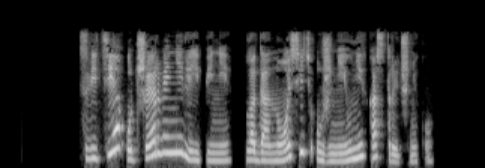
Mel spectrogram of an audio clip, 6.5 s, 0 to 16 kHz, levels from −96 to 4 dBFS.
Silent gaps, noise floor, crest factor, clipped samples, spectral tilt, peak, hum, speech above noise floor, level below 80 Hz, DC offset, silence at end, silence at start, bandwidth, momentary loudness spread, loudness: 2.69-2.73 s, 3.09-3.26 s; under -90 dBFS; 18 dB; under 0.1%; -4 dB/octave; -2 dBFS; none; over 71 dB; -62 dBFS; under 0.1%; 0.7 s; 1.05 s; 8 kHz; 11 LU; -19 LUFS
